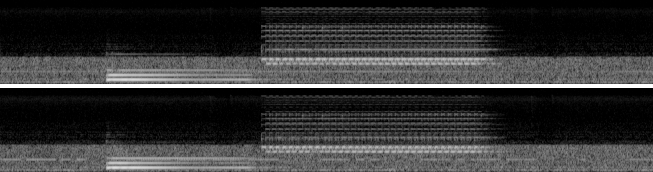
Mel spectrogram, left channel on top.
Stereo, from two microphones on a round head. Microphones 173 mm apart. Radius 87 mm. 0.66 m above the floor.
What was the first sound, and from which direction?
A guitar, 10° right (ahead or behind).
